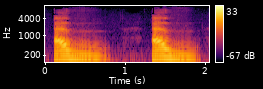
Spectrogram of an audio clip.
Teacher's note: الذال حرف يخرج من طرف اللسان مع أطراف الثنايا العليا يعني هذا هذا اللسان وهذا طرفه وهذه الأسنان العليا وهذا طرفها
